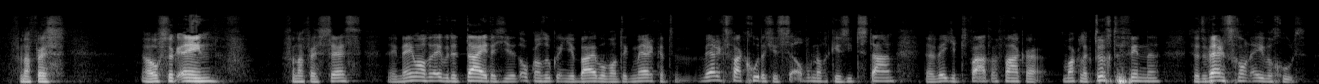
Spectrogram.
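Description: An earnest male preacher delivers a sermon in a conversational, emphatic way. His voice sits a little higher than most men's. He speaks with warm directness to his listeners. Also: steady tone, fairly quick.

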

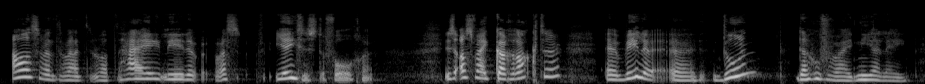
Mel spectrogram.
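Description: A woman giving a sermon as a lively personal story, with many fillers, acting out voices and sounds in a conversational way. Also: on the high side. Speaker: preacher.

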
